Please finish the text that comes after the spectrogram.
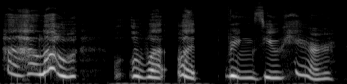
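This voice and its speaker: Shrill panicky young actress, stammering, breathless, dramatic, loud, storybook romantic comedy. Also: female voice, expressive, very slow, dry recording, studio quality, exaggerated voice. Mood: nervous, flustered.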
